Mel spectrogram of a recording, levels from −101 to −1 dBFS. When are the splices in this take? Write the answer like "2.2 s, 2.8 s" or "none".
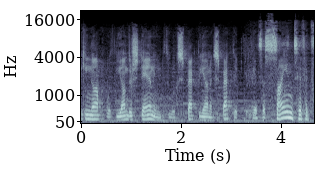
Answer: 3.3 s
